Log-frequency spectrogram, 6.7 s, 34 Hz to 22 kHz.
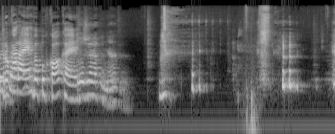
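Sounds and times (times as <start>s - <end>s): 
speech: 0.1s - 2.5s, 3.2s - 4.0s
cats scampering and tussling while playing chase: 4.7s - 5.4s.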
